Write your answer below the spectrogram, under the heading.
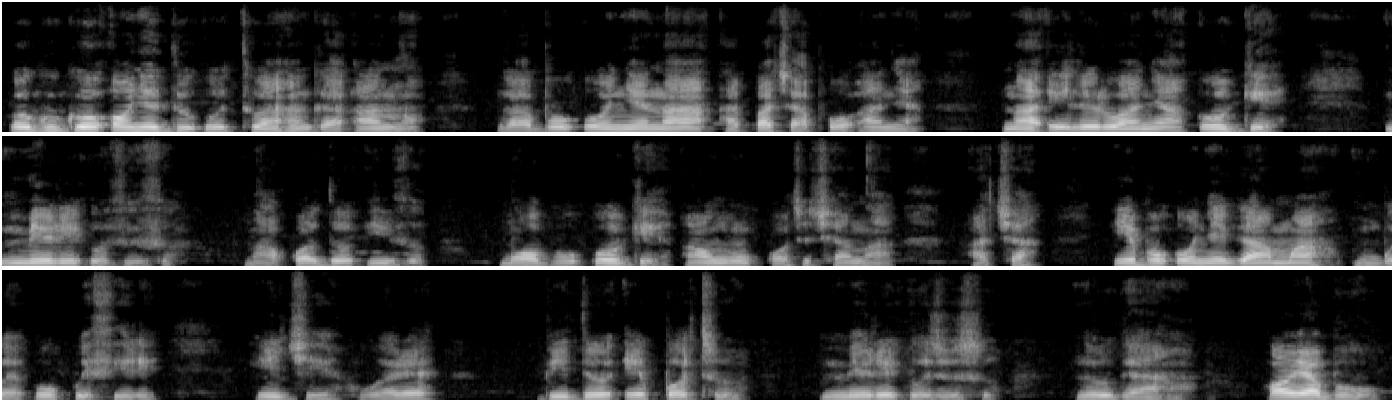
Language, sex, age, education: Igbo, male, 46-60, tertiary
